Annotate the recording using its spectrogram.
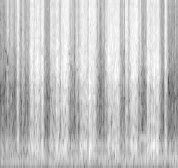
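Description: Adhesive tape being pulled off its roll in several short, hissing pulls as it is wound around a tube of joined tin cans.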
